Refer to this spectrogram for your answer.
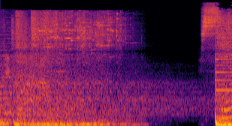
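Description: A loud burst of breaking glass crashes and scatters for a couple of seconds, then fades into near silence before music kicks back in.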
